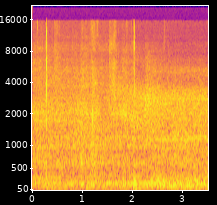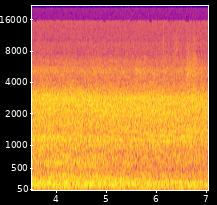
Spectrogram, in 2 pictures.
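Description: Airbus A320 jet engines at taxi idle, heard muffled through terminal glass as a steady low rumble, with a few light ticks in the first two seconds.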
